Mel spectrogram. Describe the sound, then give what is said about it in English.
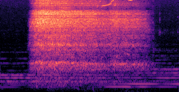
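A single slow, deep inhale through the nose lasts about two seconds as a steady, breathy rush, with faint sustained tones under it. “I want you to inhale for a count of five.”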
